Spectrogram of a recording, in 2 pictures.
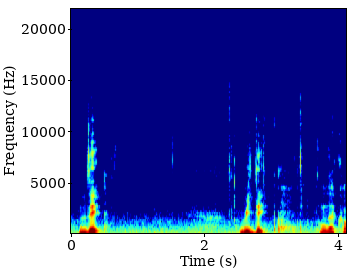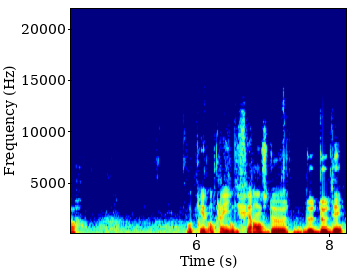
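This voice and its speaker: A man's voice: medium pitch, creaky, mellow, a little hiss or hum. A man hosting a miniatures hobby channel, casually unboxing and thinking aloud to the camera with lots of hesitant fillers.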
